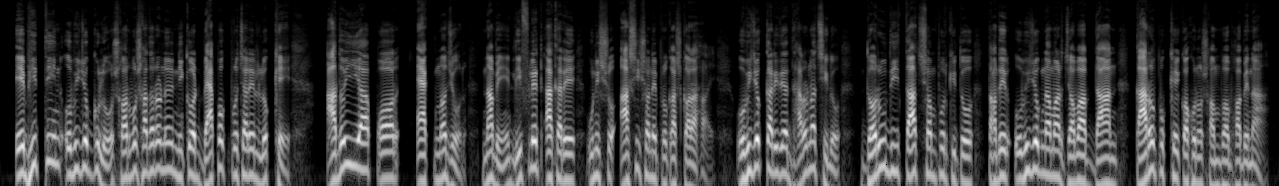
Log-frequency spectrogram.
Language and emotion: Bengali, neutral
